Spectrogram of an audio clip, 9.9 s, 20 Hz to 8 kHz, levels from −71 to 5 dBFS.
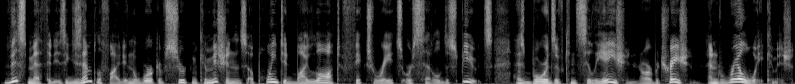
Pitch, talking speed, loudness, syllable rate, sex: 155 Hz, 170 wpm, -20 LUFS, 5.2 syllables/s, male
